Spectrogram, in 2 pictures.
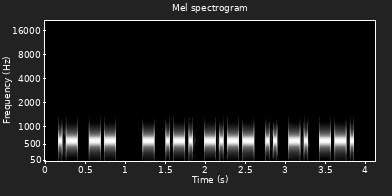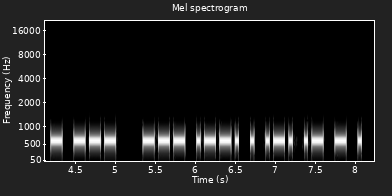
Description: Morse code, heard as a keyed tone, about 25 wpm, 600 Hz. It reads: AM TRYING TO OPERATE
